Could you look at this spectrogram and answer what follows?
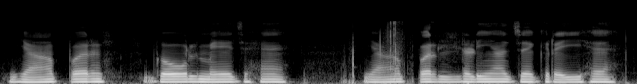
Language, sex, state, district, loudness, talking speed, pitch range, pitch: Hindi, male, Punjab, Fazilka, -14 LUFS, 95 wpm, 115-125 Hz, 120 Hz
